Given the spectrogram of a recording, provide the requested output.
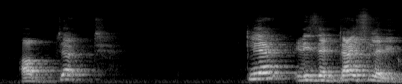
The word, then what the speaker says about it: object: is a trisyllabic word for example object of o B jacked okay object so there are two syllables here of it is a single syllable and the stress should be on o object clear it is a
